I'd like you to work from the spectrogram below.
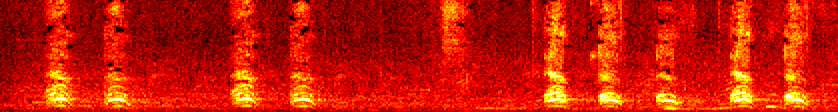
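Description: Dogs barking in a hotel lobby: many sharp, high yaps that come in quick pairs and small clusters over a low, steady background murmur.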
